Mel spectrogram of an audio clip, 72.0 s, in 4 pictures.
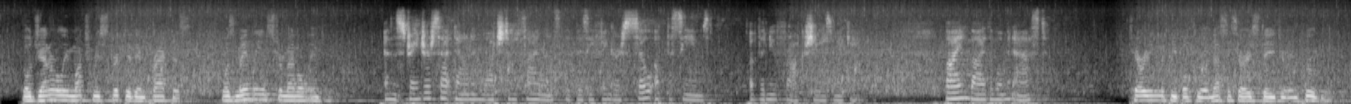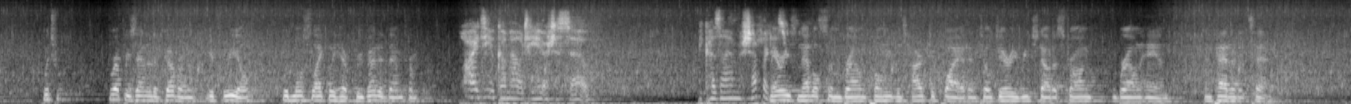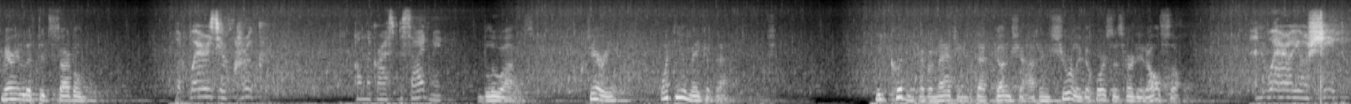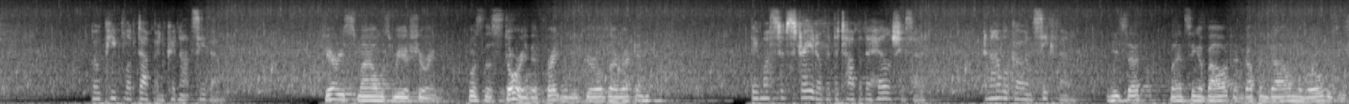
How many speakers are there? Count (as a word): two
